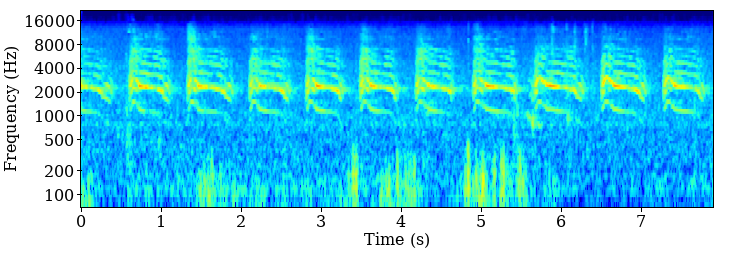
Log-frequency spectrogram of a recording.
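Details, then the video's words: In a Florida backyard, three Red-shouldered Hawks keep up long, loud calling: a steady series of about eleven shrill, falling screams, each roughly half a second long, with scattered low knocks beneath. "Amazing Sounds of Red Shouldered Hawks Calling"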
